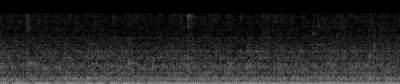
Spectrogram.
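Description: A steady hiss over a low hum: a second chicken steak cooking in a covered frying pan on the stove.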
